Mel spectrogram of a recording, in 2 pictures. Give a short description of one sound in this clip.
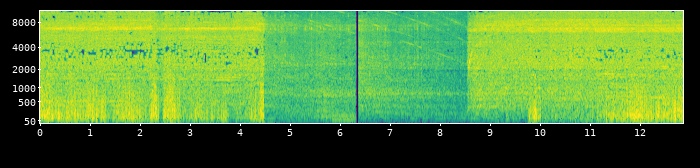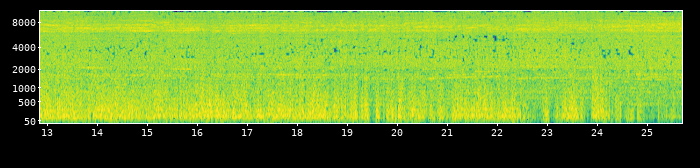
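An angle grinder whines loudly as its disc spins.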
